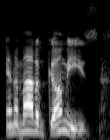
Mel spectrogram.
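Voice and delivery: high, mildly distressed whine; moaning. A narrator's reading. Greg out of candy for the blob, moaning. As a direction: whine it in dismay. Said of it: "Greg moaned".

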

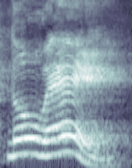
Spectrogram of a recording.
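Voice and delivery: normal talking voice

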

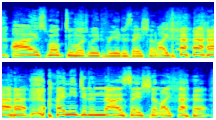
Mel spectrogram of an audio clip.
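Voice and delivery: real laughter breaking through the words; slow words squeezed out between laughs; laughing. Real, not acted. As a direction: laugh helplessly while talking. Laughing at cohost's remark.

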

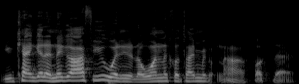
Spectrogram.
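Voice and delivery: usual speaking voice

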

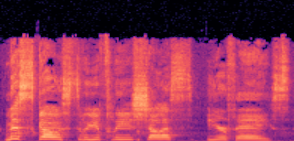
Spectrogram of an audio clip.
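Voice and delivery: high, slow, loud medium call; high, slow medium voice calling the ghost; summoning the ghost. Acted. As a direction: call into the dark like a seance medium.

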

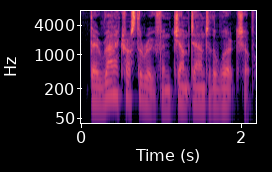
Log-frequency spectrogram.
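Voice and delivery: usual speaking voice

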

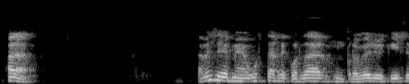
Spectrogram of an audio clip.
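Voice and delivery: ordinary talk, nothing marked

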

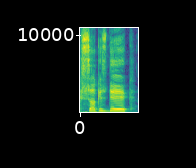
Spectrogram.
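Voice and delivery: imitating a yell from far across a playground; retold heckling yell. Guy in a slide jeering at strangers, yelling. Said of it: "is yelling from inside of a slide".

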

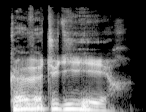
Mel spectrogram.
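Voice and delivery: slow, wary troll voice, lightly voiced; suspicious troll. A narrator's reading. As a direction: ask it slow and distrustful. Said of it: "demanda le troll méfiant". (troll méfiant, voix lente)

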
